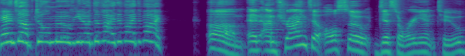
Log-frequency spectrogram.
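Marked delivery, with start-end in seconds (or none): 0.0-2.0 mock very high, full-throated, top-of-lungs screaming. Retelling ordering a man to put his hands up: imitating his own screaming. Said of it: "I was screaming Divide at the top of my lungs".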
